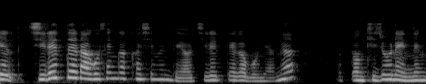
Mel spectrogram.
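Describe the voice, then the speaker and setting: Very wide pitch swings mark a woman's speech at a fairly quick pace. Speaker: YouTuber giving job-search advice to immigrants. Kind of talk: tutorial. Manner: casual, with fillers and self-corrections.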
